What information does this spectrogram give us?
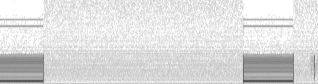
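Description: A telephone ringback tone sounds while a call is placed. Two steady, loud beeps of about a second each are separated by a long silence, with no voices.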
